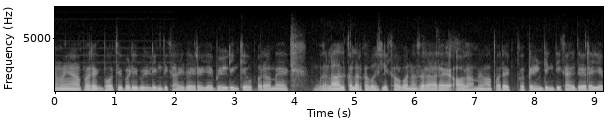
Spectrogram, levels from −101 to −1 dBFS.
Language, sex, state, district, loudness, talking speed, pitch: Hindi, male, Bihar, Darbhanga, -31 LUFS, 250 wpm, 125 Hz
